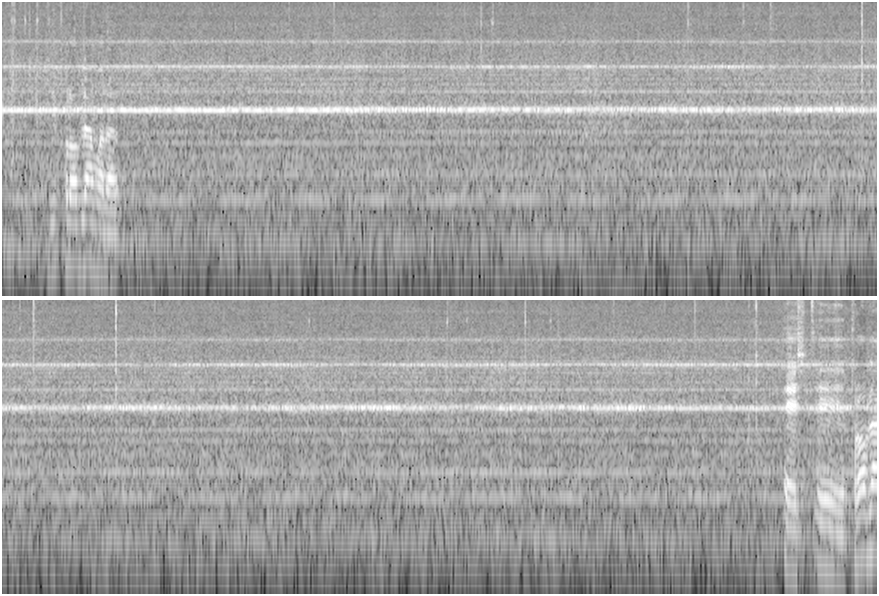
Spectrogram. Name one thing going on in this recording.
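Buttons on a control panel click as they are pressed.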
